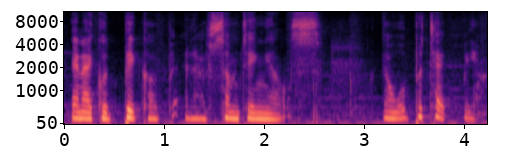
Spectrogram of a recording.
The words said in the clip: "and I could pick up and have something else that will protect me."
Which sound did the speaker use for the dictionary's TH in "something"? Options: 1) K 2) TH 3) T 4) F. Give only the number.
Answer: 2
